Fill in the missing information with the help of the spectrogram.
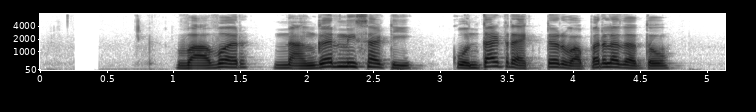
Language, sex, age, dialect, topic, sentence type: Marathi, male, 25-30, Standard Marathi, agriculture, question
